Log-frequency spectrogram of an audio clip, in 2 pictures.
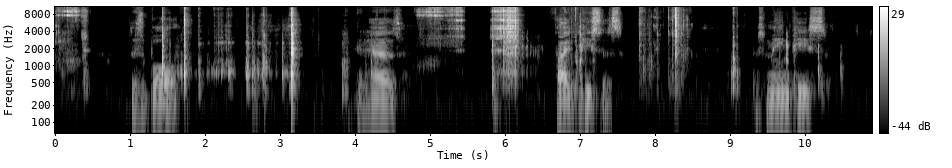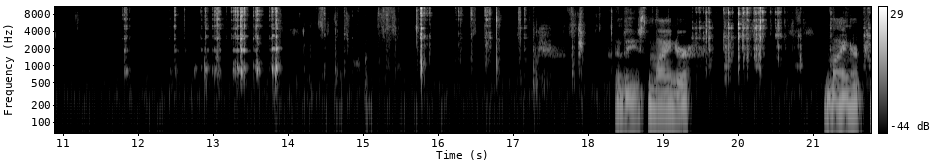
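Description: Pieces of broken pottery clink and scrape against each other.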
